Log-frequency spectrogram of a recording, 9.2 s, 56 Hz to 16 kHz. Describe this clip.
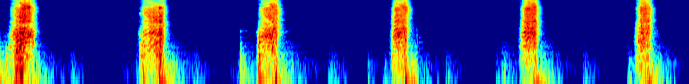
Weapon SwordDraw
A sword draw sound I made by scraping a machete on a sledge hammer. Recorded with my Walkman Mp3 Player/Recorder. Simulated stereo, digitally enhanced.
